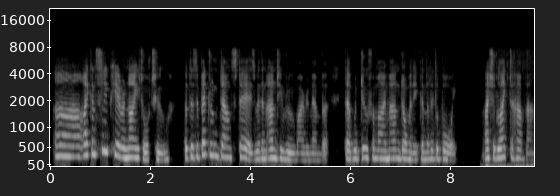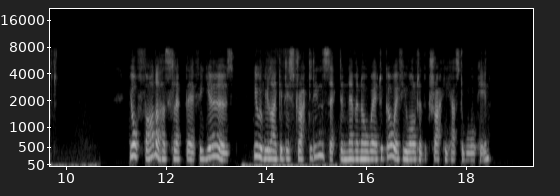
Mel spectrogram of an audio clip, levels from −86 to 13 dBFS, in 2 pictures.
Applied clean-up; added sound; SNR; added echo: neural mask model Resemble Enhance denoiser.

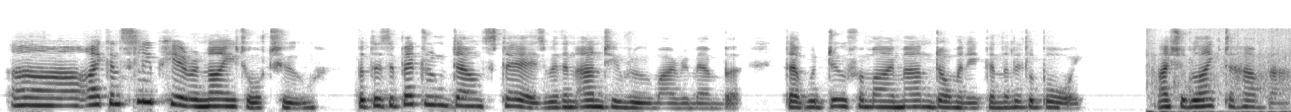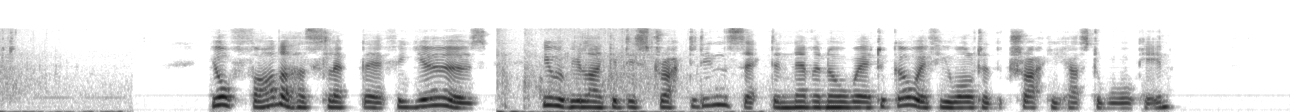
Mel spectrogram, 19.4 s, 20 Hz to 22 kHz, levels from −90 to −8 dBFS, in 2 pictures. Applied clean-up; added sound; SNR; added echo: none; Water / Splash, splatter; 16 dB; none.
